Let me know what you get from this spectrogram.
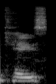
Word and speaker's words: Kase: You can, you can find me at Hayden Kase is on the case.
